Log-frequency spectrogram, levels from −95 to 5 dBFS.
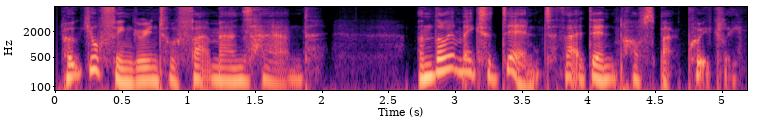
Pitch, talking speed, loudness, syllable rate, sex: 160 Hz, 220 wpm, -18 LUFS, 5.3 syllables/s, male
